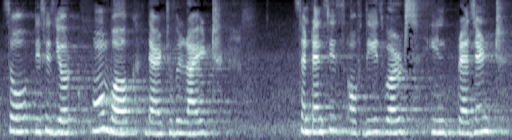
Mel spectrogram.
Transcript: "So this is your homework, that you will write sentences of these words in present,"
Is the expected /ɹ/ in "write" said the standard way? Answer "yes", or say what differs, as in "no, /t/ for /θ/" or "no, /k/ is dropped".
yes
